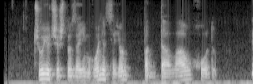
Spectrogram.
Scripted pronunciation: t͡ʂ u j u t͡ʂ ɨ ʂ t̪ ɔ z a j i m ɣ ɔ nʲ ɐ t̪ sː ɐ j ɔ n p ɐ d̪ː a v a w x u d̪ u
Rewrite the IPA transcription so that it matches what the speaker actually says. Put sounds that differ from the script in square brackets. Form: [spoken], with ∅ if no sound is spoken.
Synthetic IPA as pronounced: t͡ʂ u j u t͡ʂ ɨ ʂ t̪ ɔ z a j i m ɣ ɔ nʲ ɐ t̪ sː ɐ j ɔ n p ɐ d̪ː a v a w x [ɔ] d̪ u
